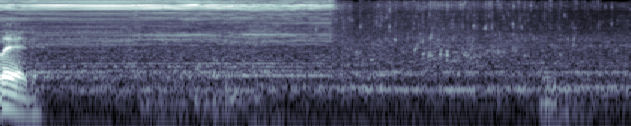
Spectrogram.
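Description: Orbital X photopolymer water-wash processor running its washout cycle: a steady electric hum with a faint low tone. A hiss over it cuts off about two seconds in.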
